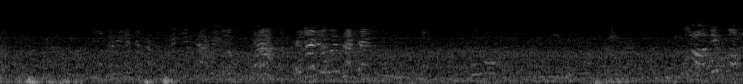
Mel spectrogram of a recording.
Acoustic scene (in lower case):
residential area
